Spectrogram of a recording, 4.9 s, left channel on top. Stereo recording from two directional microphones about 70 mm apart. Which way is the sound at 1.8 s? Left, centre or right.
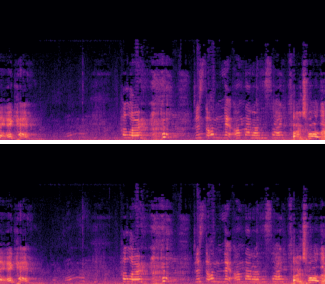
Left.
